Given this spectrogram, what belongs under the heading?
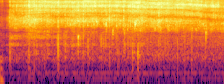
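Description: Ginger garlic paste fries and splatters in a pot of Bengali-style mutton stew, giving a steady, loud, hissing sizzle with scattered small pops and crackles throughout, close up and without talk.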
